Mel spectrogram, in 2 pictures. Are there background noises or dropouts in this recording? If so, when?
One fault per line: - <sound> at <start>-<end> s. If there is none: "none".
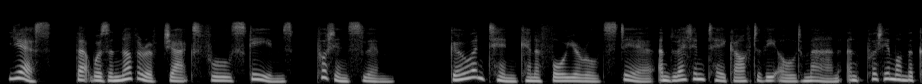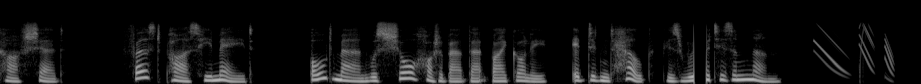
- dropout at 16.2-16.3 s
- chirp at 17.4-18.2 s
